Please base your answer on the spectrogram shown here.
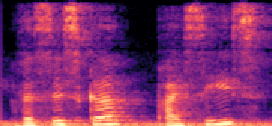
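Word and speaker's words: vesica piscis: And this card is the Vasisa Pisces and that is spelled V E S I C A P I S C I S.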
